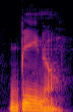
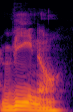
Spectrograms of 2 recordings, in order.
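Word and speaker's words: vino: It's going to be pronounced like a very soft B like in the name Ben.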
